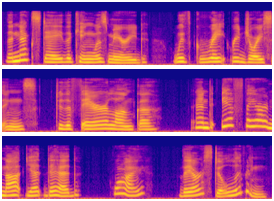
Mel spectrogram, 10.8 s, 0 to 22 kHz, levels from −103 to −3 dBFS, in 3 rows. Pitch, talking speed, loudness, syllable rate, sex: 240 Hz, 140 wpm, -16 LUFS, 3.9 syllables/s, female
